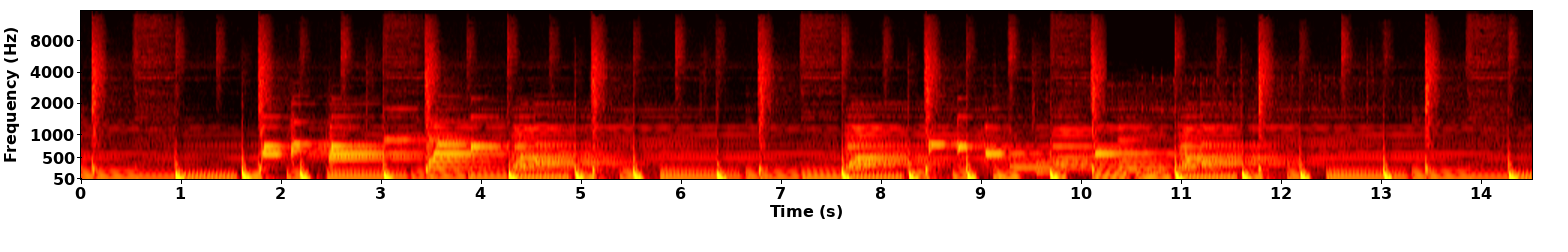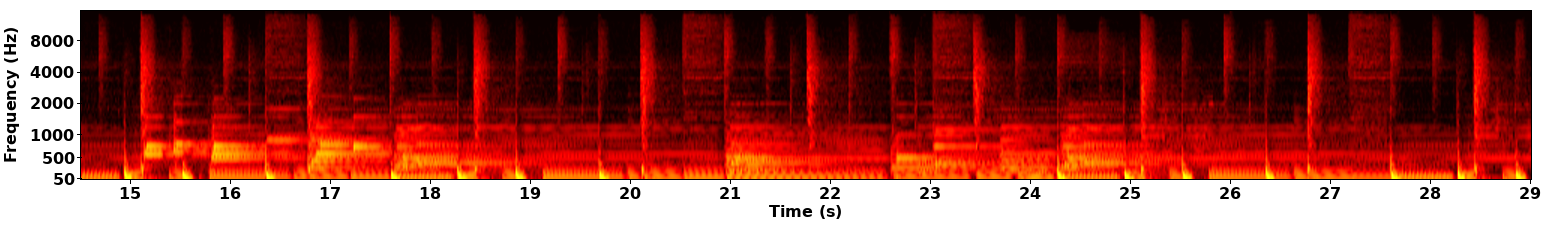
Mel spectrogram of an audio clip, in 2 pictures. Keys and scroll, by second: 2.8-3.8 typing, 8.0 b, 24.9 n.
